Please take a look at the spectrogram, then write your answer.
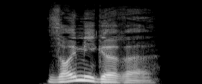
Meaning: inflection of säumig: 1. strong/mixed nominative/accusative feminine singular comparative degree 2. strong nominative/accusative plural comparative degree
- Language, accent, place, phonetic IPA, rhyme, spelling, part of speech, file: German, Germany, Berlin, [ˈzɔɪ̯mɪɡəʁə], -ɔɪ̯mɪɡəʁə, säumigere, adjective, De-säumigere.ogg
